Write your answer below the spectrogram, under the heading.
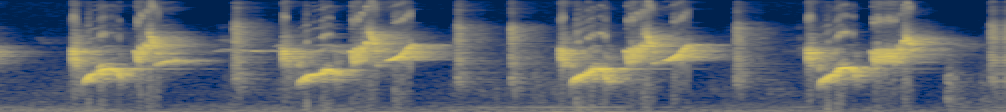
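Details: White-rumped shama song used as a lure to provoke other shamas into singing: loud, rich phrases of slurred, rising whistles and sharp chips, delivered in bursts about every one and a half seconds with short gaps between.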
